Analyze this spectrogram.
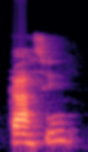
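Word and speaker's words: casing: el país se lee se escribe caising ka shing se pronuncia lamentablemente así gente no conmigo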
